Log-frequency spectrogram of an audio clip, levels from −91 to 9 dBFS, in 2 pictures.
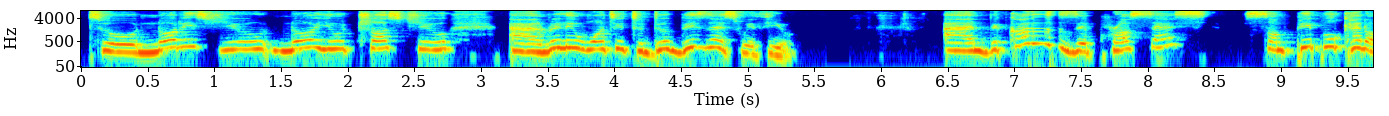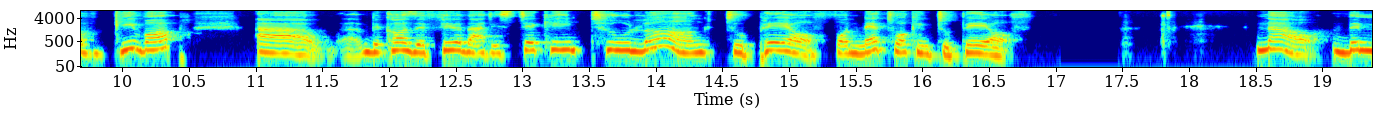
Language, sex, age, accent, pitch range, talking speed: English, male, 50-69, Nigerian, 190-275 Hz, 140 wpm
